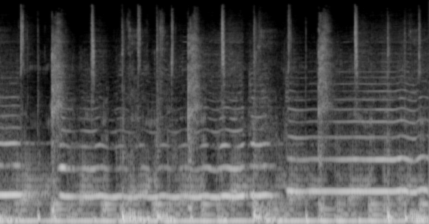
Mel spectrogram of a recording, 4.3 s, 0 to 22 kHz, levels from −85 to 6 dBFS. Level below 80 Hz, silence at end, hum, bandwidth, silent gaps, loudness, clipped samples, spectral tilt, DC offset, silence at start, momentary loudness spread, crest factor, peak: -18 dBFS; 0 s; none; 18 kHz; none; -16 LUFS; under 0.1%; -6 dB/octave; under 0.1%; 0 s; 3 LU; 14 dB; 0 dBFS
